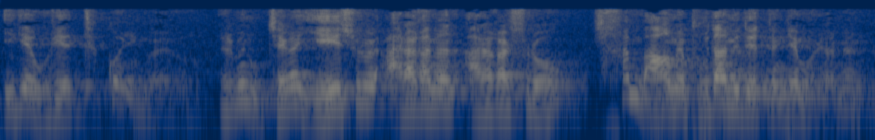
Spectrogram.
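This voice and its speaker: A man's voice: a little high, expressive, fairly quick, darkish tone. A middle-aged male pastor preaching a sermon in a church, emphatic and posing rhetorical questions to the congregation. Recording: long hall reverb, dull lo-fi sound.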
